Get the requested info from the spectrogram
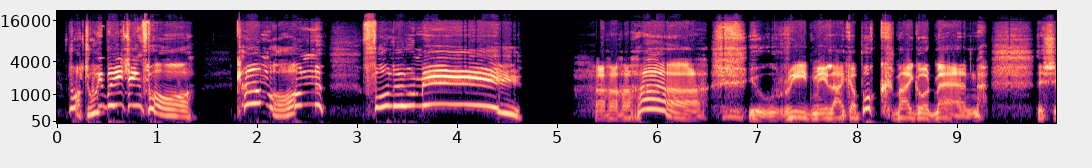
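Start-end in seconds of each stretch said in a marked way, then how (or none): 0.1-4.6 rally them along, soaring high; eager rallying call. Acted. Eagerly urging others to follow. 5.2-6.5 theatrical chuckle. Acted. Chuckles at being read.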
